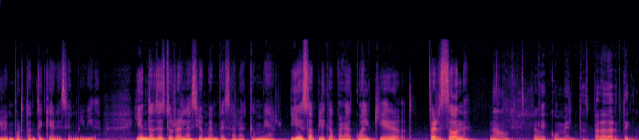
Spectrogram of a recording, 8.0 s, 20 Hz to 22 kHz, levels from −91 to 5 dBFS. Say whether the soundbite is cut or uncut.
cut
